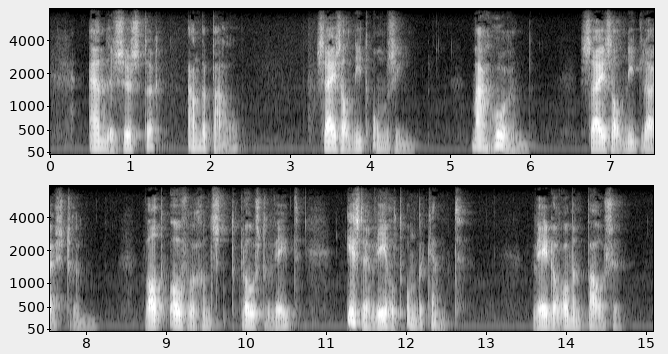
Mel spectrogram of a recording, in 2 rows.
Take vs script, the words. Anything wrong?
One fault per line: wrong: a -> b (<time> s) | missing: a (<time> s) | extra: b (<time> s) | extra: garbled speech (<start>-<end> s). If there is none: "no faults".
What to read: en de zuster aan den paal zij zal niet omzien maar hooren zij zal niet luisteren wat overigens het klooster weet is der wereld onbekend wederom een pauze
no faults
